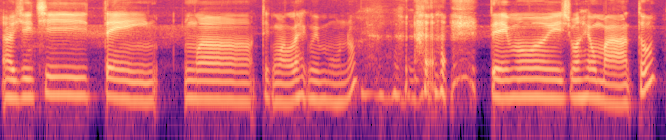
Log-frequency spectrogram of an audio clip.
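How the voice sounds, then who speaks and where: A woman's voice: lowish voice, lively intonation, slow pace, clean tone. A Brazilian woman speaking as a doctor and podcast guest, conversational and informal, repeating words for emphasis.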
